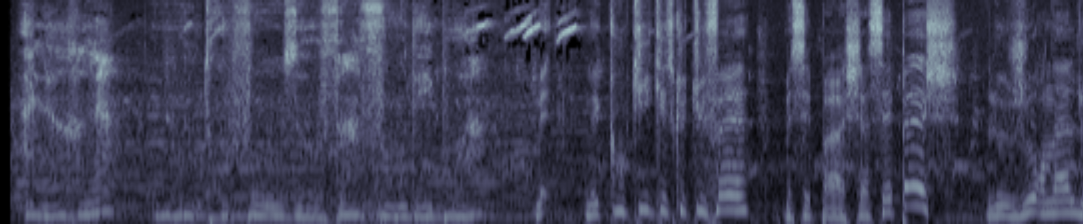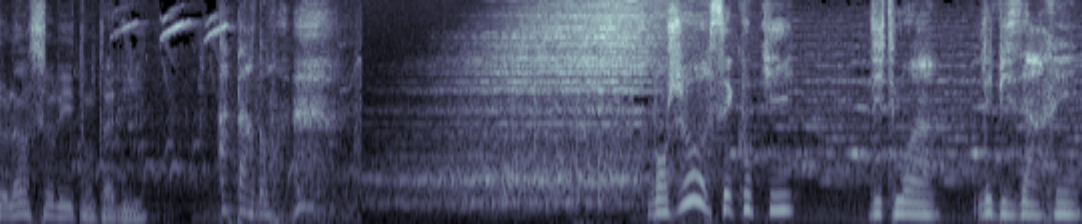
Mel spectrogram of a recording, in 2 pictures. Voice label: Voice Over French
